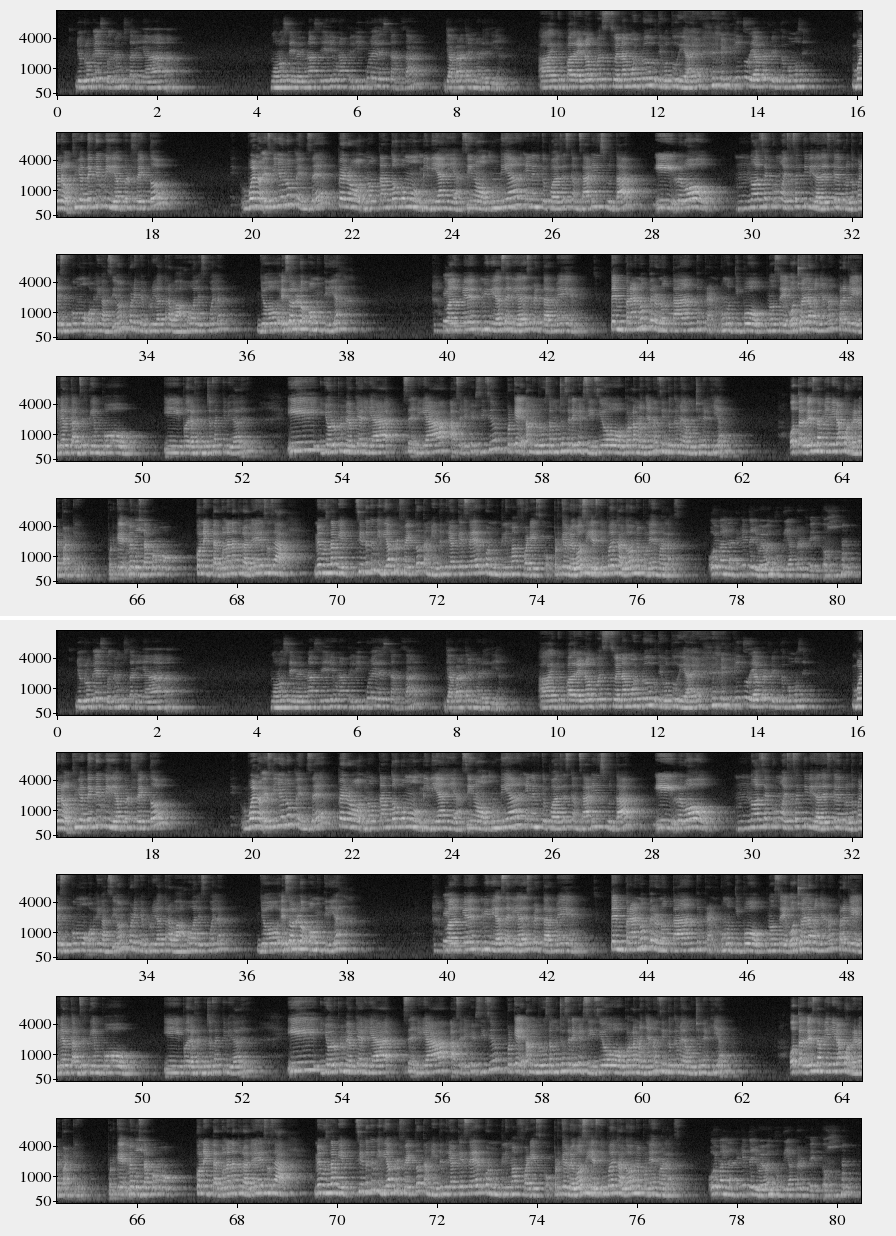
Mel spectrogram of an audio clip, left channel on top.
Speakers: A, on the right; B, on the left.
A: yo creo que después me gustaría No lo sé, ver una serie, una película y descansar ya para terminar el día.
B: Ay, qué padre, no, pues suena muy productivo
A: Tu-
B: tu día, ¿eh? <laughs>
A: ¿Y tu día perfecto cómo se...
B: Bueno, fíjate que mi día perfecto, bueno, es que yo lo pensé, pero no tanto como mi día a día, sino un día en el que puedas descansar y disfrutar y luego mm, no hacer como estas actividades que de pronto parecen como obligación, por ejemplo, ir al trabajo o a la escuela. Yo
A: Mm,
B: eso lo omitiría
A: Ok,
B: Más bien, mi día sería despertarme temprano, pero no tan temprano, como tipo, no sé, ocho de la mañana para que me alcance el tiempo y poder hacer muchas actividades. Y yo lo primero que haría sería hacer ejercicio, porque a mí me gusta mucho hacer ejercicio por la mañana, siento que me da mucha energía. O tal vez también ir a correr al parque, porque me gusta
A: sí, como...
B: como conectar con la naturaleza, o sea... Me gusta también. Siento que mi día perfecto también tendría que ser con un clima fresco, porque luego si es tiempo de calor me pone de malas.
A: O imagínate que te llueva en tu día perfecto. <laughs>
